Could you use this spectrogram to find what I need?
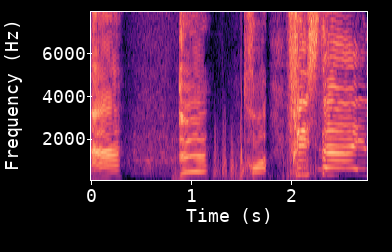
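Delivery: hyped, excited counting shout.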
